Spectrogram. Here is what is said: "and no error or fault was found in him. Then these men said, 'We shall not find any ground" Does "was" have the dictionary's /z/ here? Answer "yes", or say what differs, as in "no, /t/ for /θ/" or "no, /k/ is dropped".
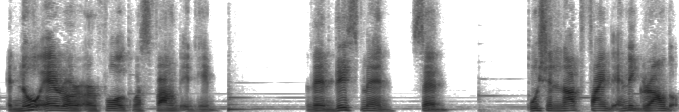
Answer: no, /s/ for /z/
